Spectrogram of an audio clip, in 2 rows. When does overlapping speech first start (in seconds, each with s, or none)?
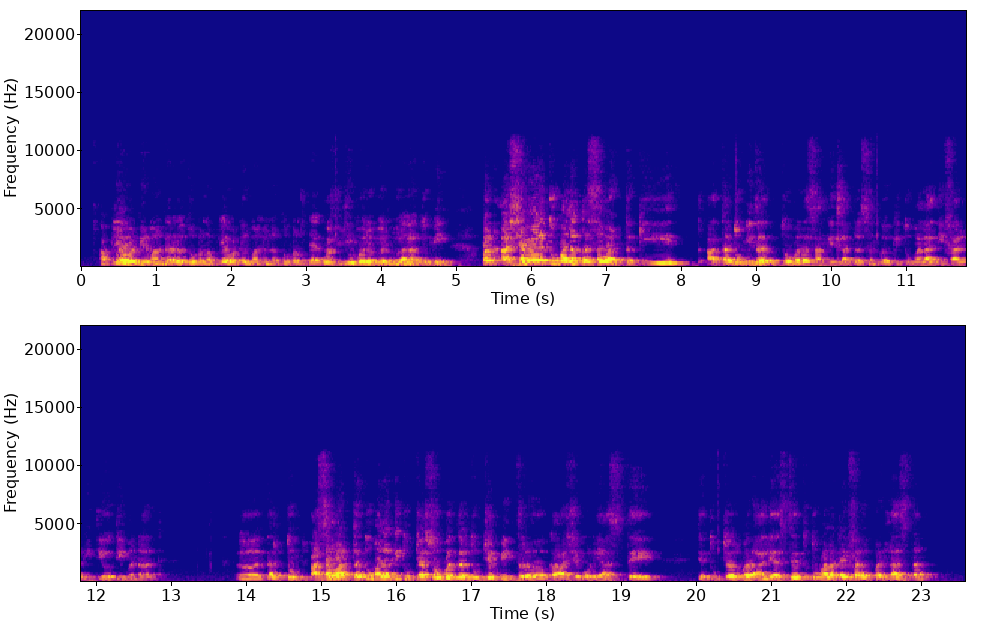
3.2 s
